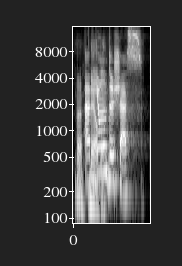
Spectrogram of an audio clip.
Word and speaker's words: Avions de Chasse: Close. Avions de Chasse. – Which is the French term for fighter jets, but also like a colloquialism to designate an incredibly hot chick, quote unquote.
